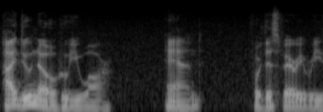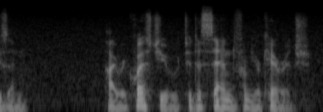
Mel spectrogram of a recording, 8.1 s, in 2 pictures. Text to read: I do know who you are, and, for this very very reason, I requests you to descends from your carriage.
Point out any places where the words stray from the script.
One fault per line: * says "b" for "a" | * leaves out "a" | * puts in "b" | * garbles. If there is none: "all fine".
* leaves out "very"
* says "request" for "requests"
* says "descend" for "descends"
